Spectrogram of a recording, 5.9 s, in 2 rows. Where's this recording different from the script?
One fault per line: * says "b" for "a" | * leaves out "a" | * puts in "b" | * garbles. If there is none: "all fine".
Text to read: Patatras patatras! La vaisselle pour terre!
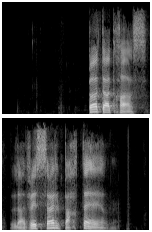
* leaves out "patatras"
* says "par" for "pour"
